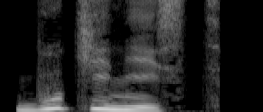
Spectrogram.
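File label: "Bouquiniste", French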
